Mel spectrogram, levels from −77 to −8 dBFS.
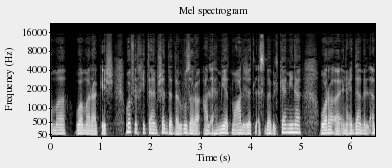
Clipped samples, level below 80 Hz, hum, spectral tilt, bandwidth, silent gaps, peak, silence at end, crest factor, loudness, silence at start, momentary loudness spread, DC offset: under 0.1%; -36 dBFS; none; -6 dB/octave; 16 kHz; none; 0 dBFS; 0 s; 16 dB; -17 LUFS; 0 s; 4 LU; under 0.1%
